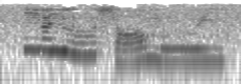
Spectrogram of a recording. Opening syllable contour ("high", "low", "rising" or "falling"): high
